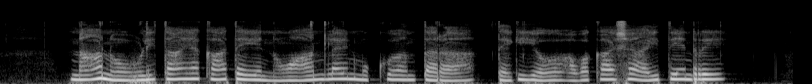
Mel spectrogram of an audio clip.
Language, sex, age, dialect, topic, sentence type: Kannada, female, 25-30, Northeastern, banking, question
